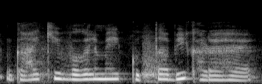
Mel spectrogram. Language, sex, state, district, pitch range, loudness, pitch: Hindi, female, Jharkhand, Deoghar, 215-245 Hz, -13 LUFS, 235 Hz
